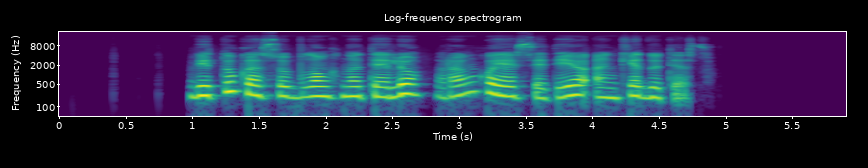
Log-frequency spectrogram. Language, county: Lithuanian, Šiauliai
